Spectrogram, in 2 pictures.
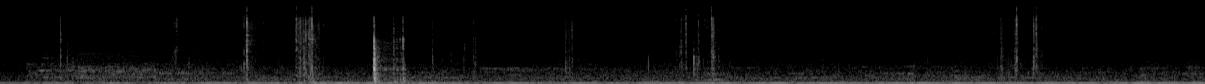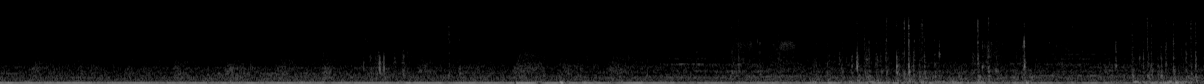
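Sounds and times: steady low hum: 0.0s - 24.0s
foil and paper crinkling: 6.8s - 7.2s.

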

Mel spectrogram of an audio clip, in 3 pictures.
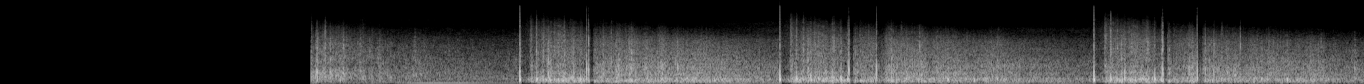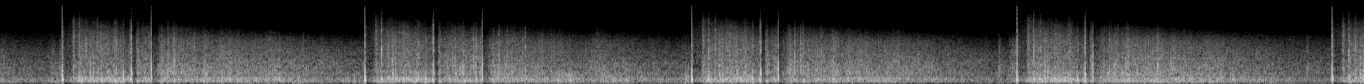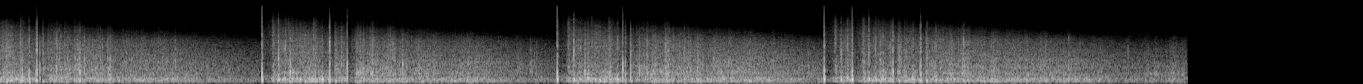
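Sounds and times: firework shells bursting: 3.1s - 19.8s.

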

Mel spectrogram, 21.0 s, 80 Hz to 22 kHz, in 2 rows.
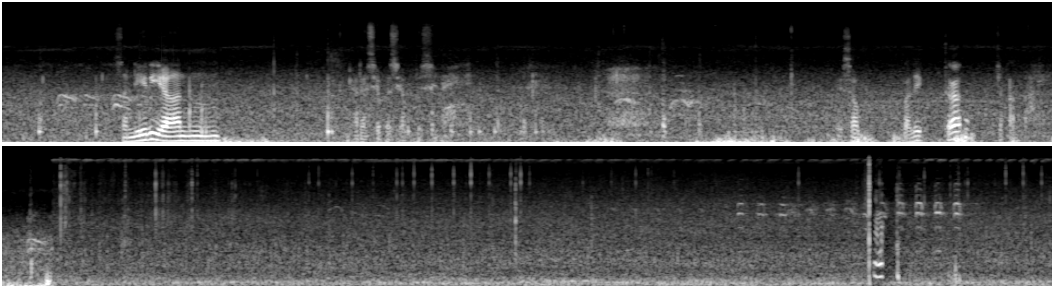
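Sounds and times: low outdoor hum: 0.0s - 21.0s
small bird chirping: 10.9s - 21.0s.

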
